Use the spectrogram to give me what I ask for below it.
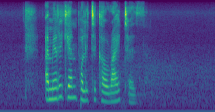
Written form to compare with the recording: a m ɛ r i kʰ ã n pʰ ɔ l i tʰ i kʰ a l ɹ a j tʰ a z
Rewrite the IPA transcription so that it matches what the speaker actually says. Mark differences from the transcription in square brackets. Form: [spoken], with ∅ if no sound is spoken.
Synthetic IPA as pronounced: a m ɛ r i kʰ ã n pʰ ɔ l i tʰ i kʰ a l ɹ a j tʰ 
